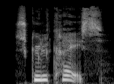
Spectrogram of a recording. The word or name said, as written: skyldkreds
